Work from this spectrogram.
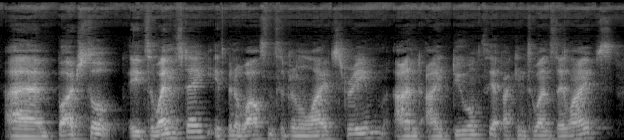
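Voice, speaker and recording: A young man who is still ill talks in a slightly nasal, lowish voice, rambling through a casual live stream update with frequent ums and false starts. The sound is roomy and echoey, as if recorded in a bare room. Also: a little fast, a bit bright. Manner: rambling, many ums and restarts. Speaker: paranormal blogger.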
